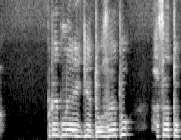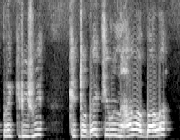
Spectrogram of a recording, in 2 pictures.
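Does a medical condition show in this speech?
Yes: cerebral palsy.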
